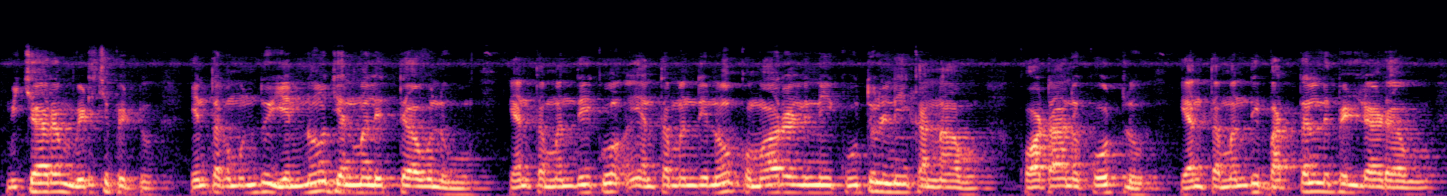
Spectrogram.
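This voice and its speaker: A man voicing a kindly old male sage who calmly consoles a grieving woman, in a roomy, dull recording. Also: on the high side, normal speed, lightly acted. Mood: consoling.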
